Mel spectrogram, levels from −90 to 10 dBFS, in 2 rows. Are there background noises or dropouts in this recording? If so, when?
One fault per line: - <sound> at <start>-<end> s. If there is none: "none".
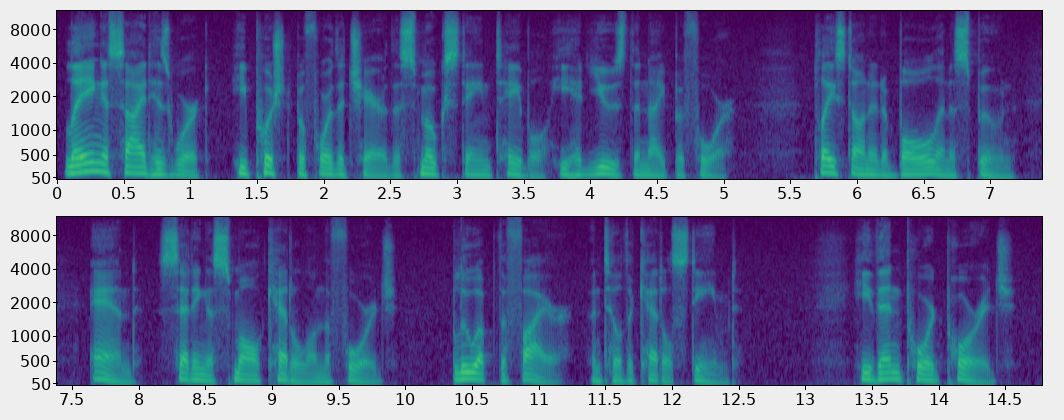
none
